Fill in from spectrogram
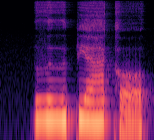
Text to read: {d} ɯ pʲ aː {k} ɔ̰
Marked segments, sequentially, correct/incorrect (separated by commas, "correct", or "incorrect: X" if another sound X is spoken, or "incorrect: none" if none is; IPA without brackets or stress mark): incorrect: ð, correct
